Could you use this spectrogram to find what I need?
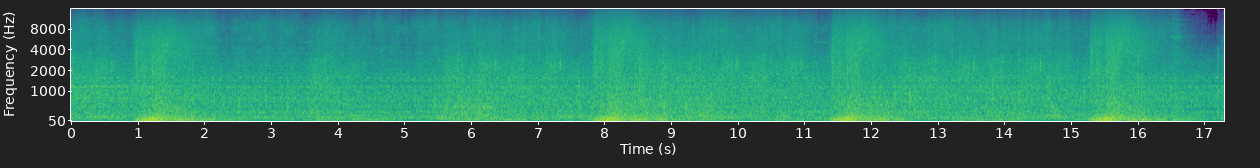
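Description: Gusts of air whoosh in loud bursts every few seconds.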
